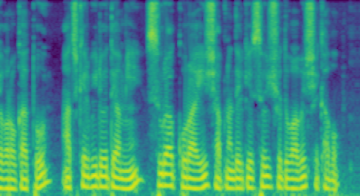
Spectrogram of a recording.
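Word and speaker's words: قريش: লাতে এক সেকেন্ড টান হবে আমরা অনেকে বলি কুরাইশ এটা ভুল কারণ অনেকে আমরা এই যে বাংলা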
